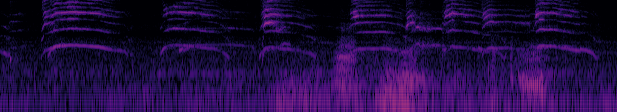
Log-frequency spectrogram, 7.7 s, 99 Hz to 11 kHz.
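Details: Young Scottish Fold kittens, born July 22, 2012, beside their mother cat, which talks to them: shrill, rising-then-falling mews repeated about every second, with a few softer, lower murmurs underneath midway.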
